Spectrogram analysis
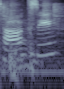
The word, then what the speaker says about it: Hoxie: on the Jazz tip a little too it's Hoxie on everything right spell it out for the people h-o-x-i-e right right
